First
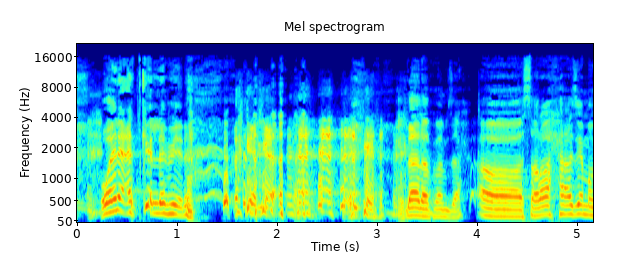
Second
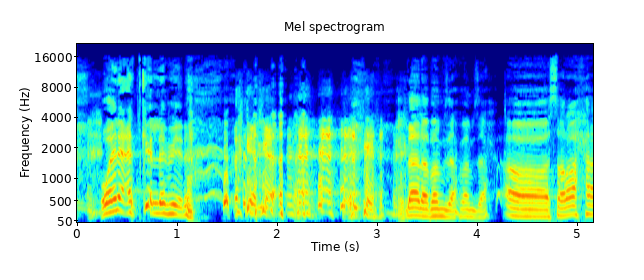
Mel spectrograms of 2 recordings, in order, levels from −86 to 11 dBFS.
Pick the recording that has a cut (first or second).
first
